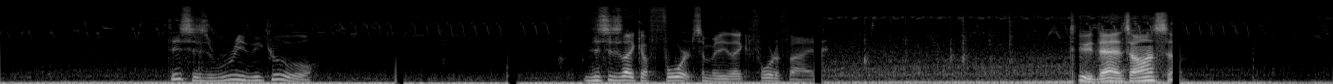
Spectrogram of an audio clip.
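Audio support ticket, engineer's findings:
Burst of packet loss at 3.95–4.05 s, 5.07–5.19 s and 10.73–10.80 s. About 80, 100 and 60 ms of audio missing. Held buzz or fading hiss, then a jump forward. Packets lost or arrived too late to play. The receiver extends the last sound, ramps it down, then resumes later in the stream. The in-between audio is gone.

Input switched to a poorer device, likely a fallback microphone or headset call profile. Band-limiting from 8.14 to 11.8 s. Nothing above 11.7 kHz. Abrupt dull tone. An 80 ms silence at the switch. Level shift of about 5 dB. A new noise floor about 35 dB below the signal. Tone returns at 11.8 s.

Short concealed packet loss at 12.52–12.56 s. About 20 ms missing. Brief smear or wobble. Decoder packet loss concealment synthesised roughly 12 ms of fill from the preceding pitch or shaped noise, then crossfaded into the real audio.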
